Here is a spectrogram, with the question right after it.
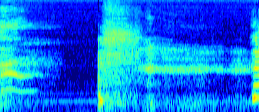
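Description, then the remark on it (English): A single sharp sneeze bursts out suddenly, then trails off into a soft breathy hiss, with faint steady tones humming in the background. “I'm keeping that sneeze in.”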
